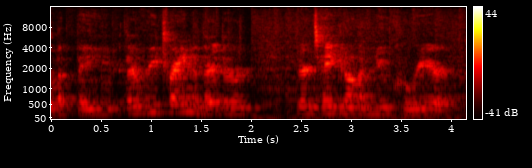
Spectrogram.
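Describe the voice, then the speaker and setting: Clear music and audible room echo surround a woman speaking. She goes at a very fast pace with fairly even intonation. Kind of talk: interview answer. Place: office.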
